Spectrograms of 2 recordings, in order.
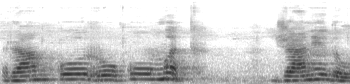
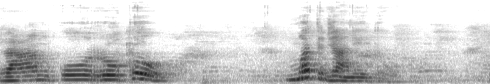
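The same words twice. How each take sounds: First: The pause comes after the word 'mat'. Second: The pause comes before the word 'mat'. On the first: Do not stop him; let him go. "यानी रुकना रोकना नहीं है" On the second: Stop him; do not let him go. "यानी जाने के लिए रोकना है"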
